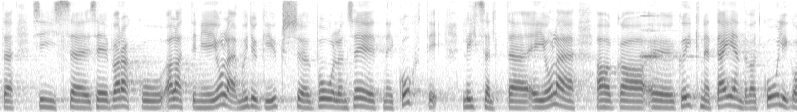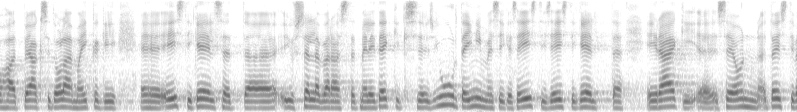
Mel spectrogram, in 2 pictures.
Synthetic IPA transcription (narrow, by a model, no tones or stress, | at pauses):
t̪ | siːsse̞ːpɑɾɑkːuɑlɑt̪ːˑinie̞jo̞lemujd̪̥ʲuɡ̥iykspo̞ːlo̞nse̞ːt̪ne̞jd̪̥̚ko̞ht̪i | liht̪sɑlt̪e̞jo̞le | ɑɡ̥ɑkɤjkne̞ːd̪̥̚t̪æjːend̪ɑvɑd̪̥ko̞ːlʲiko̞ɦɑd̪̥̚pe̞ɑksid̪o̞lɛmɑikːɑɡi | e̞ːst̪ike̞ːlse̞d̪ˑjust̪se̞lːepæɾɑst̪e̞t̪ːme̞jle̞jt̪e̞kːˑiksjuːrd̪̥e̞inime̞sike̞se̞ːst̪ise̞ːst̪ike̞ːlt̪ | e̞jɾæːɡ̥ise̞ːo̞nt̪ɤ̞e̞st̪i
